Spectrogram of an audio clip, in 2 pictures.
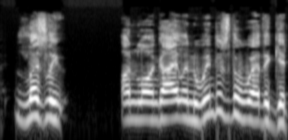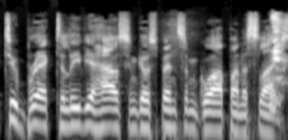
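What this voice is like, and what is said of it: Put-on Long Island accent. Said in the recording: “Are you making fun of my Long Island accent? You got that G perfect.”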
